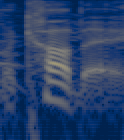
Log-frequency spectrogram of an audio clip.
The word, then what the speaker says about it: McCabe: I've seen a McCabe, and way it's spelled MCCABE, but it's pronounced Makabe.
